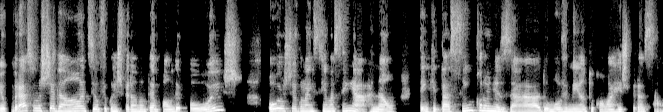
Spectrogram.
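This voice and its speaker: A woman speaks at medium pitch and a moderate pace, with ordinary pitch variation, in an unremarkable speaking voice. The recording is very clean, with a silent background. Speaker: yoga teacher. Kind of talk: interview.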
